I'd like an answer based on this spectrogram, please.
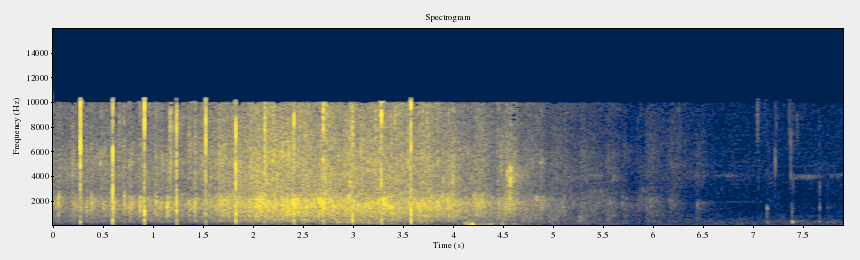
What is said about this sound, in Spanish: Por eso, Monseñor Marcelo Benítez, obispo de la diócesis de Caazapá, bienvenido con este fuerte aplauso.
